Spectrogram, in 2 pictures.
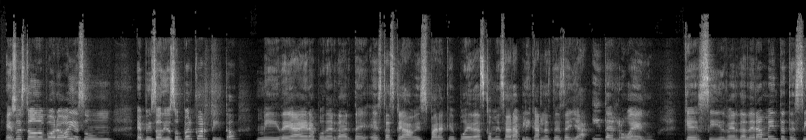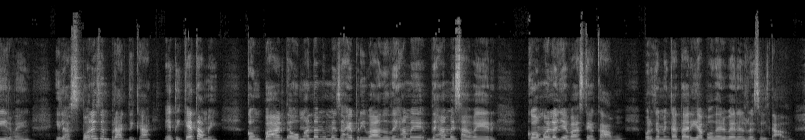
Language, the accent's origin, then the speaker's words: Spanish; Dominican Republic; aquí en mi país, República Dominicana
